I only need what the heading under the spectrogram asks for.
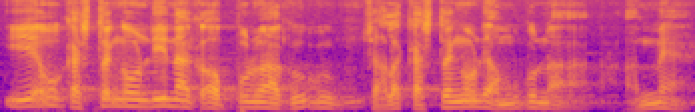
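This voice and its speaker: A man's voice: on the high side, fairly quick, vocal fry, darkish tone. Man preaching a sermon in an echoing hall. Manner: rhetorical questions and chanted lists of verbs. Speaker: pastor. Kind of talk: Sunday sermon. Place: church service. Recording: long echo of a church hall.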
